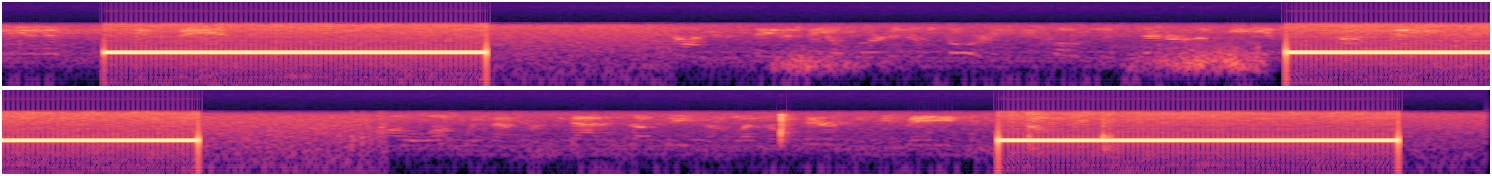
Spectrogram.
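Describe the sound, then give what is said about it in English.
A telephone ringback tone plays on the line while a call is being placed: three steady, loud, mid-pitched tones, each about two seconds long, separated by pauses of roughly four seconds. Faint background noises fill the gaps. “It's dialing.”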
